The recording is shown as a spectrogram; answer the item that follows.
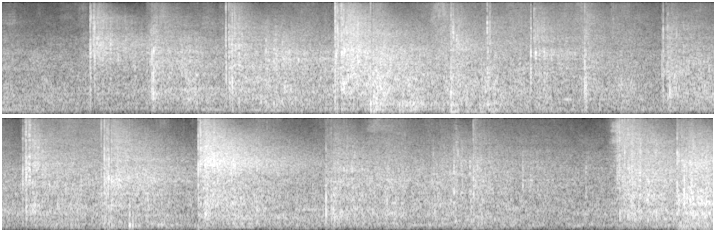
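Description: Ice hockey goalie's skate blades scraping the ice and leg pads dropping onto it as he pushes and slides through crease movements: about a dozen sharp hissing scrapes, each fading within a second, mixed with a few short thuds.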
